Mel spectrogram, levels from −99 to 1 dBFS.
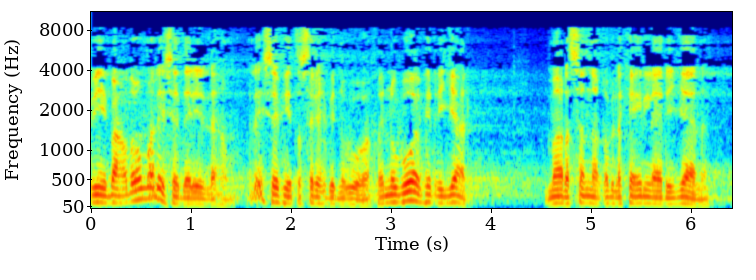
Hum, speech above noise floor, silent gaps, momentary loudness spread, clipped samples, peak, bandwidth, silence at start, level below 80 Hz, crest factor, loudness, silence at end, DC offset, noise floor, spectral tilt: none; 22 dB; none; 8 LU; under 0.1%; 0 dBFS; 8.8 kHz; 0 s; -54 dBFS; 18 dB; -18 LUFS; 0 s; under 0.1%; -39 dBFS; -5 dB/octave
